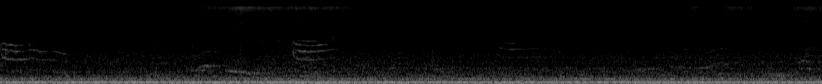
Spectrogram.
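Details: Mother cat cuddling her newborn kittens to comfort them; about four thin, short mews with arched, rising-then-falling tone, spaced irregularly over several seconds, set against a steady low humming drone.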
